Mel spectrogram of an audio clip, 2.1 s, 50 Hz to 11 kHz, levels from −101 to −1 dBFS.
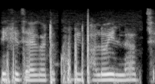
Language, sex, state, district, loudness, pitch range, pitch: Bengali, female, West Bengal, Dakshin Dinajpur, -18 LUFS, 210-225 Hz, 220 Hz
